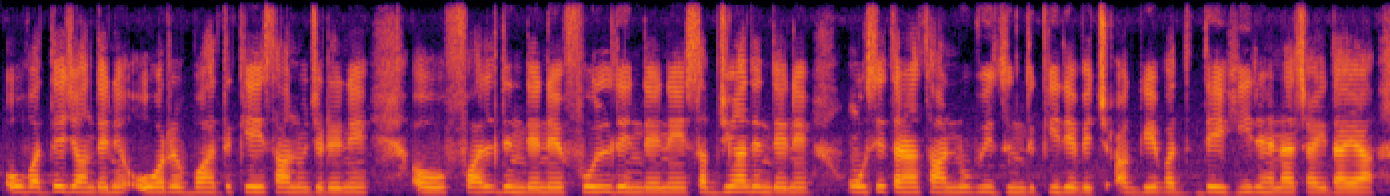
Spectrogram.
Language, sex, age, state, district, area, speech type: Punjabi, female, 18-30, Punjab, Gurdaspur, urban, spontaneous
